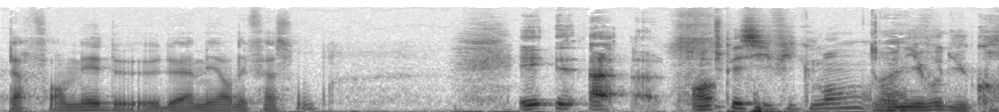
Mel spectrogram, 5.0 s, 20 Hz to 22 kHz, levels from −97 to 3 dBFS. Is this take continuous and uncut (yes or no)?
no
